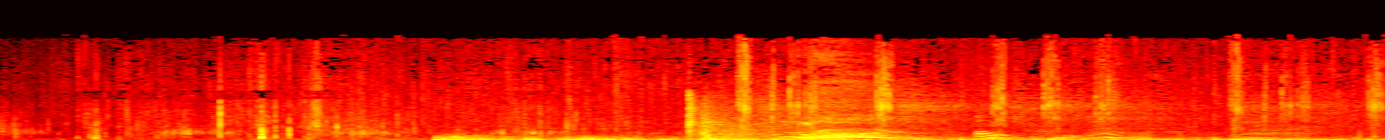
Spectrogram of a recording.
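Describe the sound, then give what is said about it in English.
A lightning strike hits the metal rod on the tip of a huge central tower, bursting in with a sudden heavy boom after a quiet stretch, followed by a loud, sustained thunderous rumble, with a wavering voice-like tone rising over it. “When the next bolt of lightning came down, it struck the rod right on the tip.”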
